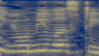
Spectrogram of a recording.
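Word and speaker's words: university: लेकिन यहाँ पे इसका जब हम प्रोनाउंसिएशन करते हैं, इसको बोलकर देखते हैं, तो इसका साउंड क्या निकलता है? यूनिवर्सिटी, यानी या का साउंड क्रिएट करता है।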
